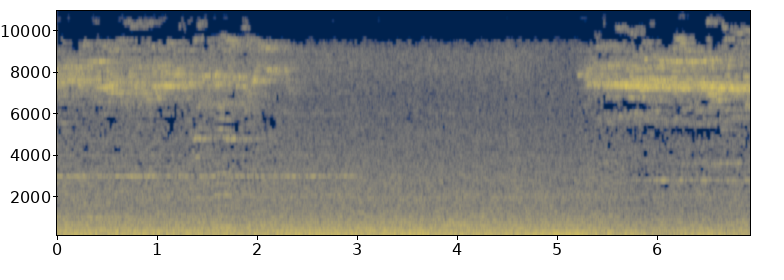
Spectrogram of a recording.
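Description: E2 series Shinkansen train rolling slowly into the platform as it arrives, with a steady rumble of running noise. A thin high-pitched squeal fades out by about halfway and comes back near the end.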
